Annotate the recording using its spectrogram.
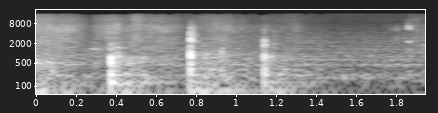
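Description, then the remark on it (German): Three quick, evenly spaced footsteps thud as someone hurries up a flight of stairs to ring at a door, then the sound fades into quiet room tone. “Hastig eile ich die Treppen hinauf und läute.”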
